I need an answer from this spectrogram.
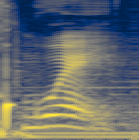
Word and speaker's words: güey: extraños de manera sarcástica se pronuncia como way en inglés mira way salimos hoy ok número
